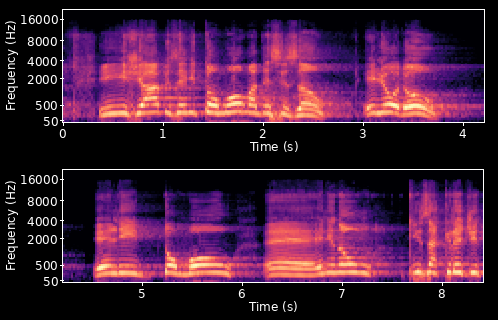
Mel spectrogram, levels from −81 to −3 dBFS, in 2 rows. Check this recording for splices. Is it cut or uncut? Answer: cut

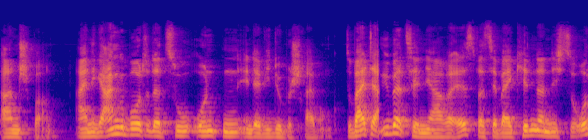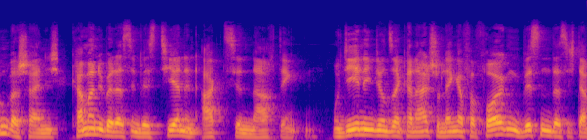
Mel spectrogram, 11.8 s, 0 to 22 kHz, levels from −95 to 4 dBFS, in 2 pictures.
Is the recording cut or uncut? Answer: cut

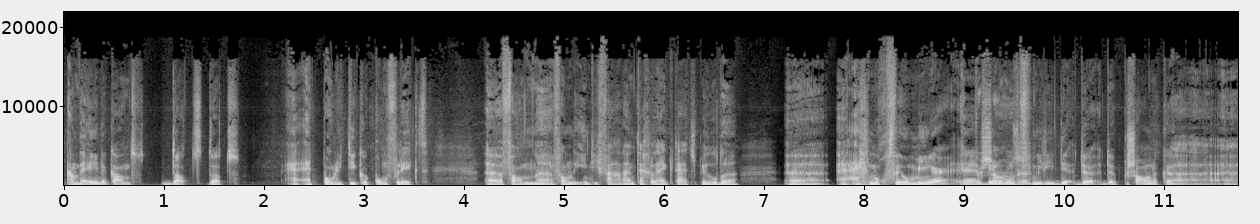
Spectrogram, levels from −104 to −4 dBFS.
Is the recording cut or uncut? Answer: uncut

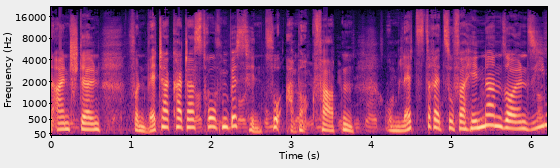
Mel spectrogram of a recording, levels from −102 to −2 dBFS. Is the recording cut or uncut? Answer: uncut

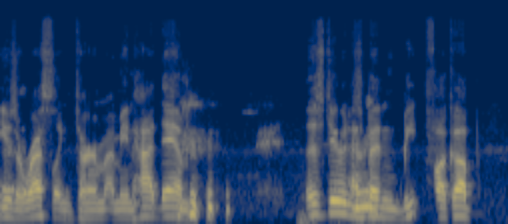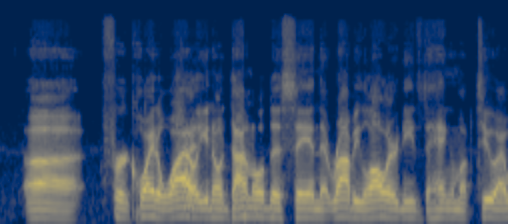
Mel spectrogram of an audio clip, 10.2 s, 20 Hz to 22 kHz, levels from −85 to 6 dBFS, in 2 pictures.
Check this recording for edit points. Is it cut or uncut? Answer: uncut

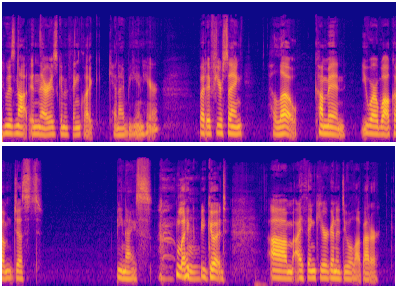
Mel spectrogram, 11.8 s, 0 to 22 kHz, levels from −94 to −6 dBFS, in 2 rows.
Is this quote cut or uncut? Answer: uncut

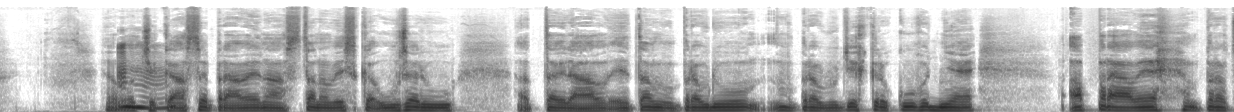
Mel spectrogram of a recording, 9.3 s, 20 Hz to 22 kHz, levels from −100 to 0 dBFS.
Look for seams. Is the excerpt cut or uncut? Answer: uncut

